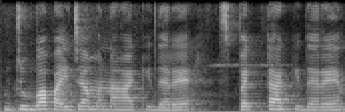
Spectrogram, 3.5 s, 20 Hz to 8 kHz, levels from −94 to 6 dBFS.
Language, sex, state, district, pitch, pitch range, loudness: Kannada, female, Karnataka, Shimoga, 215 Hz, 210-230 Hz, -20 LUFS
